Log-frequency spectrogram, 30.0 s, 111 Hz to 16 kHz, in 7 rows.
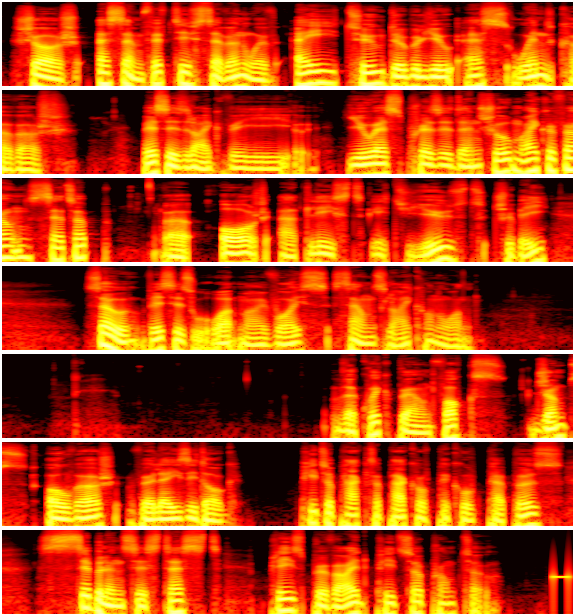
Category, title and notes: Speech > Solo speech
SM57 (A2WS cover) testing
Testing and some thoughts about the Shure SM57 and windcover as a speech microphone. Recorded with a SM57 and A2WS windcover, using a Tascam FR-AV2. Recorded indoors, in my bedroom which has way more reverb than id like... Date : 2025 05 26 I'm a mid 20s male if that's of any relevance. There's a few 1000hz tone to seperate some recordings. The middle one doesn't have the wind-cover.
talk, Mic-test, talking, hardware-testing, male, A2WS-Windcover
